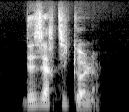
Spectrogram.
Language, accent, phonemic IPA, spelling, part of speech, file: French, France, /de.zɛʁ.ti.kɔl/, déserticole, adjective, LL-Q150 (fra)-déserticole.wav
- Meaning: deserticolous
